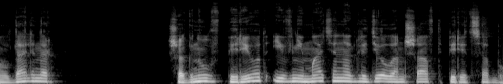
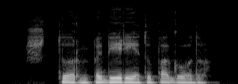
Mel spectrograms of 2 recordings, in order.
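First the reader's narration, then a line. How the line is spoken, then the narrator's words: Muttering. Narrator (Russian): пробормотал человек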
